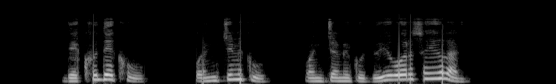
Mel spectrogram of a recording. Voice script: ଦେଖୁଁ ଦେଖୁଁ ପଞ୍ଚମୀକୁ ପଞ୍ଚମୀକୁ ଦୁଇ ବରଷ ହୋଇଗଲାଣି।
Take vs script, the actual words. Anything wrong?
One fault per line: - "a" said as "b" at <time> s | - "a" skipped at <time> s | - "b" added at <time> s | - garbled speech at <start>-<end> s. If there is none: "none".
none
